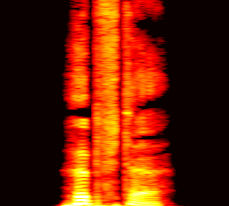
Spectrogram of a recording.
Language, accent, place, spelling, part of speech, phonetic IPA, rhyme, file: German, Germany, Berlin, hüpfte, verb, [ˈhʏp͡ftə], -ʏp͡ftə, De-hüpfte.ogg
- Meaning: inflection of hüpfen: 1. first/third-person singular preterite 2. first/third-person singular subjunctive II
